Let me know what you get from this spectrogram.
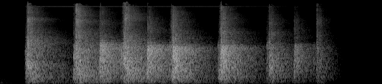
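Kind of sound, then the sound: crowd, loud hand clapping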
